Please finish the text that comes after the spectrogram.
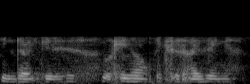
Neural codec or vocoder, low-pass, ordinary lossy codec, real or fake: codec, 16 kHz, 2 kbps, FreqCodec, smaller model; 3.6 kHz; AAC, 24 kbps; fake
